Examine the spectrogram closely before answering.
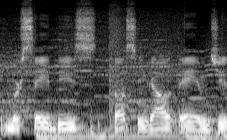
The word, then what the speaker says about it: Mercedes: Now, about Porsche naming system is not like Mercedes tossing out AMG like confetti. By the way, Mercedes, not Mercedes or BMW.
